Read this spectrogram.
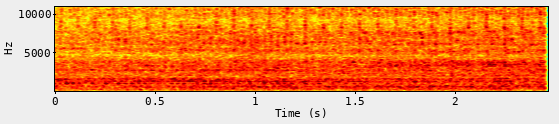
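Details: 1987 Pontiac Trans Am GTA, original low-mileage time-capsule car, warm idle heard during an under-hood safety check: smooth, even, steady idle with no ticking or knocking. Healthy engine, no burnt-oil smell or leaks; only a cracked radiator core support upper mount.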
